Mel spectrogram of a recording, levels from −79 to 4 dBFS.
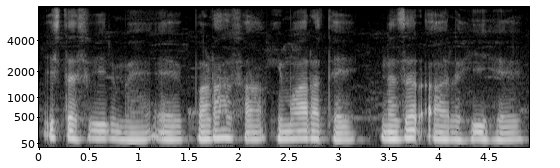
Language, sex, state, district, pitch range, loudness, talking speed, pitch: Hindi, female, Bihar, Darbhanga, 110-120 Hz, -18 LUFS, 120 wpm, 110 Hz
